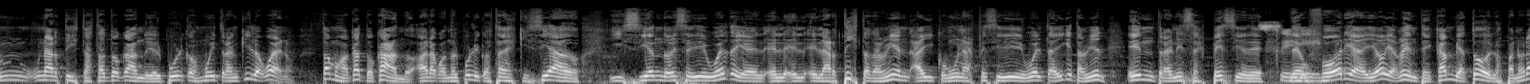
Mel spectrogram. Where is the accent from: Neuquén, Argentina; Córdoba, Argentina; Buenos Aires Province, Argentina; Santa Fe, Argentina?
Santa Fe, Argentina; Rosario; now in Buenos Aires, Argentina; soy rosarino, pero hace 30 años que vivo acá en Cava.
